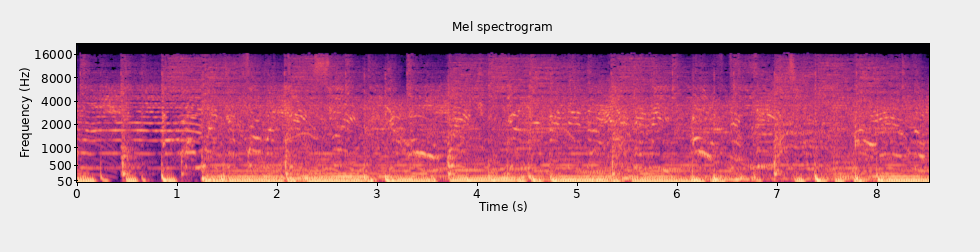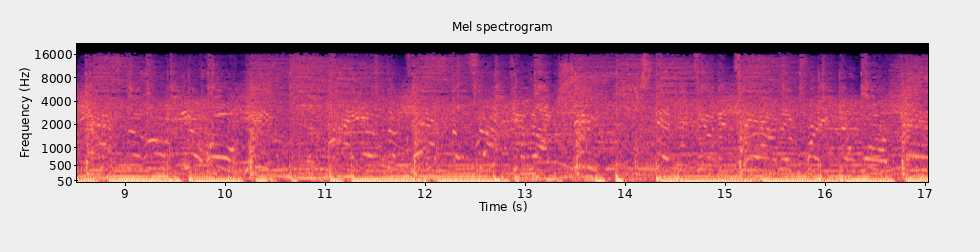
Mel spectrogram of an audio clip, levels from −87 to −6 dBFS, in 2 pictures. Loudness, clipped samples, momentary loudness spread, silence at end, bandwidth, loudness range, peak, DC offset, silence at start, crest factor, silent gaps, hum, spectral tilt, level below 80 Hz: -17 LUFS; under 0.1%; 2 LU; 0 s; 17 kHz; 1 LU; -4 dBFS; under 0.1%; 0 s; 12 dB; none; none; -4 dB/octave; -18 dBFS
